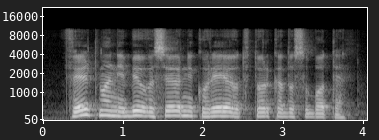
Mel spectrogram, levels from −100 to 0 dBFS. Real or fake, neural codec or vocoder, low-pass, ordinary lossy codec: fake; vocoder, 22.05 kHz, 80 mel bands, WaveNeXt; 9.9 kHz; none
